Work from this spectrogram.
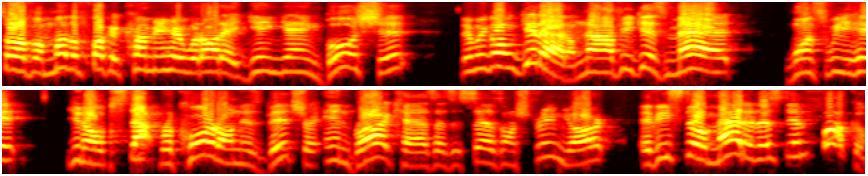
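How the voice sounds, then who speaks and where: A loud, animated man's voice at an extremely high pitch, with ordinary pitch variation and a moderate pace, on a very clean recording with a silent background. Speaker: boxing podcast host. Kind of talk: casual chat. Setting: livestream.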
